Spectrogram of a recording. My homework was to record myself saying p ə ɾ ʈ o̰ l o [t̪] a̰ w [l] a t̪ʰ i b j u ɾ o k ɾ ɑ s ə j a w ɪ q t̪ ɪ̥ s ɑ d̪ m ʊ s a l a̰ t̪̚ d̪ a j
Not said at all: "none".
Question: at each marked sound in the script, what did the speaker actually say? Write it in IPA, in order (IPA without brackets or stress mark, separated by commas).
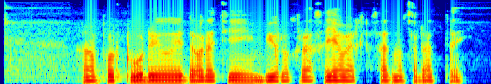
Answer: d̪, l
